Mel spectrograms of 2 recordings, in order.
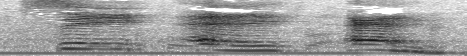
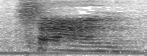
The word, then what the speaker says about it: Can: you don't have to you do not have to pronounce it as it looks c a n you are not German you don't pronounce it Chan you pronounce it can could be it goes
